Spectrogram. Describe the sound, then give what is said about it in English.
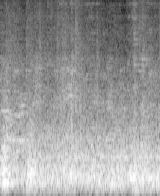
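A line F tram runs along its rails with a steady, moderately loud rumbling roar and a faint rhythmic wheel clatter throughout, with no voices. “So we're on line F tram.”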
